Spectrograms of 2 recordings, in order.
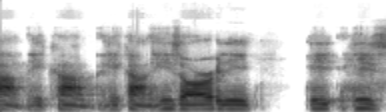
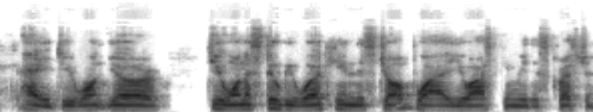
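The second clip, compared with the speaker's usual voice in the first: plain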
